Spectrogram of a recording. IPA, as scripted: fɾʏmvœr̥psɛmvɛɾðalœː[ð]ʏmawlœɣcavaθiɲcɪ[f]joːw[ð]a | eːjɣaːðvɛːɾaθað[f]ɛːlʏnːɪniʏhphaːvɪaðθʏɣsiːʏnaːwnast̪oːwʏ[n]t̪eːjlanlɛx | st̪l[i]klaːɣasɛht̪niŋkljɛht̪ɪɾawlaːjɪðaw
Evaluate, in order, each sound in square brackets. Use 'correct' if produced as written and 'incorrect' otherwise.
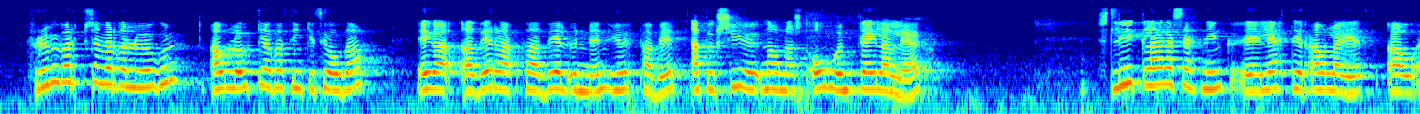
incorrect, incorrect, correct, incorrect, incorrect, incorrect

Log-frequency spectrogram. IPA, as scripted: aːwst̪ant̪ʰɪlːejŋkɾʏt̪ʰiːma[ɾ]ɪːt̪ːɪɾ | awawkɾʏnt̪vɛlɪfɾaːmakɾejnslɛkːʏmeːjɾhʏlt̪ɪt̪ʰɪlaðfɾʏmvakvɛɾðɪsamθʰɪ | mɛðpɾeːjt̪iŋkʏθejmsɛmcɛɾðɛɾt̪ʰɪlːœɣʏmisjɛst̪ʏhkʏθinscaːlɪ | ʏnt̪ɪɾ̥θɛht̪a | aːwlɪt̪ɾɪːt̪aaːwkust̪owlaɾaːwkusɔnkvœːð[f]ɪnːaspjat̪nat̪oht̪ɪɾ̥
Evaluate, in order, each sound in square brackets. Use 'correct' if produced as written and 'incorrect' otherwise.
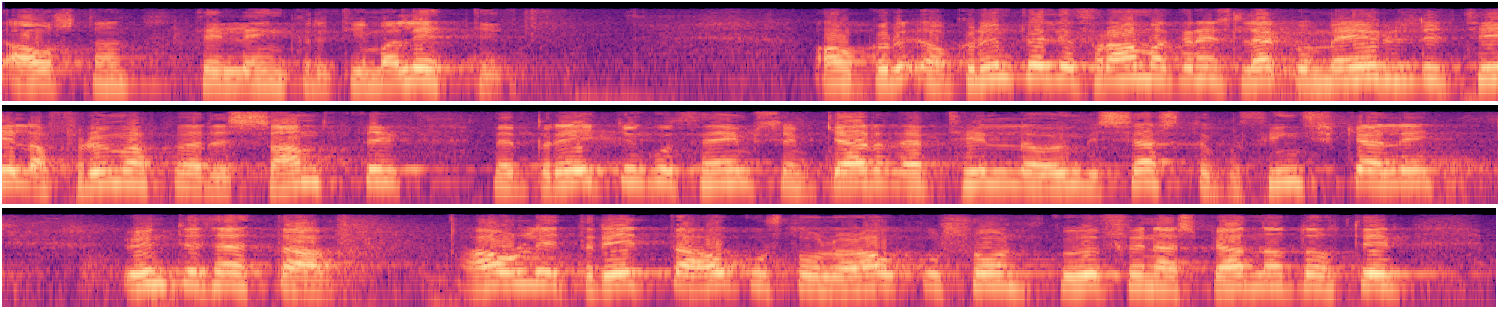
incorrect, correct

